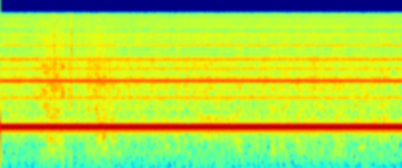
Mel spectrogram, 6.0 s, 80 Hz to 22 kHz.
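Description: NOAA Weather Radio's 1050 Hz warning alarm tone, a single loud, steady tone played through a portable speaker; it signals that a warning, here a test tornado warning, is about to be broadcast.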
